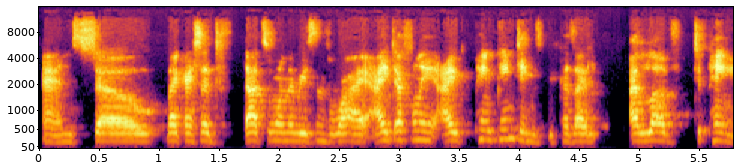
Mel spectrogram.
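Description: Someone with an American accent speaks at a moderate pace. The background is quiet. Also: woman. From US Northeast (Vermont). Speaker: artist. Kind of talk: interview. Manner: animated.

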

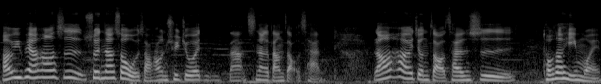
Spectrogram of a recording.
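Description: Her voice medium in pitch and marked by vocal fry, a woman talks at a very fast pace with very wide pitch swings. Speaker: podcast host, guest on another show. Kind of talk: casual chat. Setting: cafe.

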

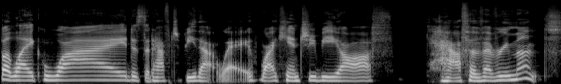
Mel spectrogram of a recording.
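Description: A woman's medium-pitched voice, an ordinary speaking voice, at a fairly slow pace in a very clean recording with a silent background. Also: fairly even intonation. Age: 30s. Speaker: podcast co-host. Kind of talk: casual chat.

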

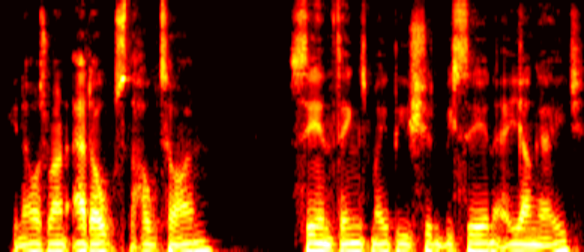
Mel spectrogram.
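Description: A man with a London accent talks at a fairly quick pace with fairly even intonation. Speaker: festival founder and entrepreneur. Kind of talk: interview.

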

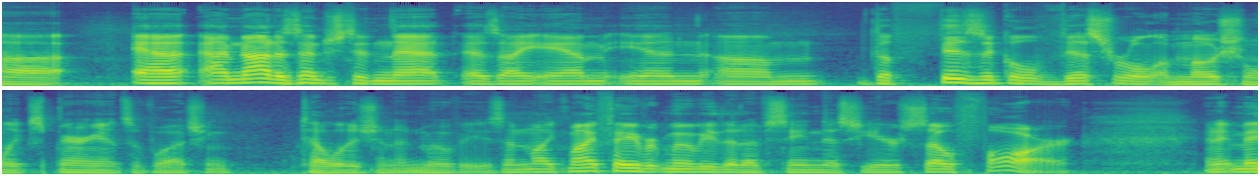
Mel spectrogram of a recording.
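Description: With an ordinary speaking voice, a man with an American accent talks at a fairly quick pace in a medium pitch with ordinary pitch variation, on a very clean recording with a silent background. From Texas, Dallas. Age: 50s. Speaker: television and film critic. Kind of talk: casual interview chat.

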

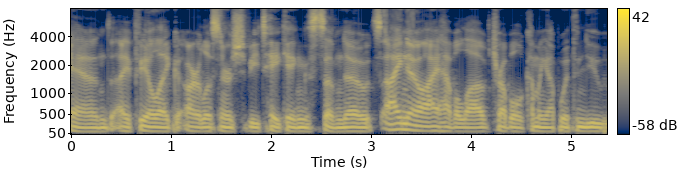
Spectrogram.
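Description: A man with a fairly low pitch and fairly even intonation has an ordinary speaking voice, captured in a very clean recording with a silent background. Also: dry, close sound with no echo. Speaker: podcast host. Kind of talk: scripted intro and casual chat.

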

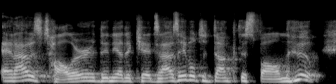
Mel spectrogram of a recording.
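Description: With a Canadian accent, a man speaks in a plain, everyday voice at a fairly high pitch with lively intonation. The background is quiet. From Canada. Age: 50s. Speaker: fitness and nutrition coach. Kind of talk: interview conversation.

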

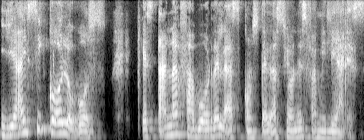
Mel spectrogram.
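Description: A woman is speaking. Her pace is very slow. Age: 50s. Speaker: family constellation therapist. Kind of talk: casual interview.

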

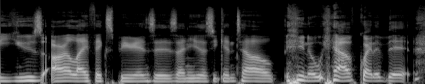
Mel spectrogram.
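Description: Over a dry, close sound with no echo, a woman with a Yoruba accent speaks fairly quickly at a very deep, low pitch, her intonation monotone and flat. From Nigeria (Lagos). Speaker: economist and podcaster. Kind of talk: interview conversation. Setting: remote call.

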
